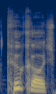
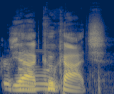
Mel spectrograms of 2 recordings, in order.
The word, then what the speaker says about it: Kukoc: yeah well at least I can pronounce Kukoc properly unlike everybody in that documentary would it Barkley call Kukoc yakoo Koch who Koch terrible so speaking of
